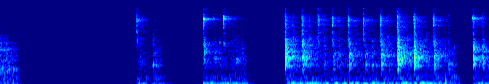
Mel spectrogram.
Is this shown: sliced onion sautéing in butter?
no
